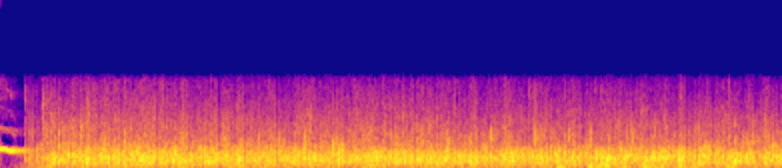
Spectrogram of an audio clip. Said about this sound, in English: Well, Clement Freud was speaking as the whistle went, gained an extra point.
